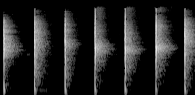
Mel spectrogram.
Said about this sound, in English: I give all of y'all a round of applause.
